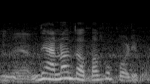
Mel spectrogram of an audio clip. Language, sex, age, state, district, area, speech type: Odia, female, 18-30, Odisha, Jagatsinghpur, rural, spontaneous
